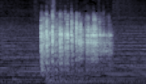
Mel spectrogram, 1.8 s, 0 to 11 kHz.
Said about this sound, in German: Mit einem W20 würfeln, bitte.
